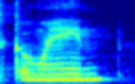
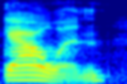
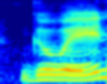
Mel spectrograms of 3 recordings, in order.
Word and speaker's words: Gawain: a wonderful job but she was pronouncing it gowen so that's what threw me off maybe she likes rose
